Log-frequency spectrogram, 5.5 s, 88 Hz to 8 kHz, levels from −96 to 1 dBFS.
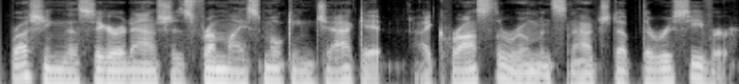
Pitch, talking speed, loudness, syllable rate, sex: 90 Hz, 185 wpm, -16 LUFS, 5.4 syllables/s, male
